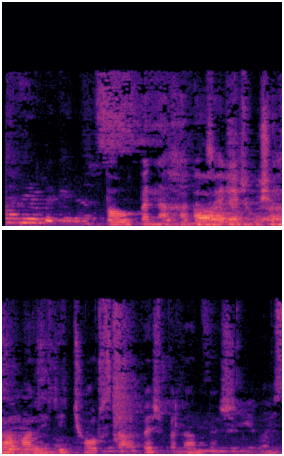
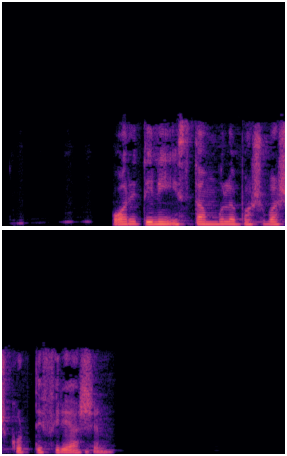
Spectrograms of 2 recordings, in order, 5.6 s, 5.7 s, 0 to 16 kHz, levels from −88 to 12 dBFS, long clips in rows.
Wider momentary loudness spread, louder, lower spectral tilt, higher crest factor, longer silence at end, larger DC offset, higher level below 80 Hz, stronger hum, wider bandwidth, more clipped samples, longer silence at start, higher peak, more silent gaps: first, 15 LU vs 8 LU; about the same, -23 LUFS vs -25 LUFS; about the same, -5.5 dB/octave vs -5.5 dB/octave; about the same, 20 dB vs 20 dB; second, 0 s vs 1.7 s; neither; first, -50 dBFS vs -62 dBFS; neither; first, 11.5 kHz vs 8 kHz; neither; second, 0.05 s vs 1.1 s; first, -4 dBFS vs -8 dBFS; neither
